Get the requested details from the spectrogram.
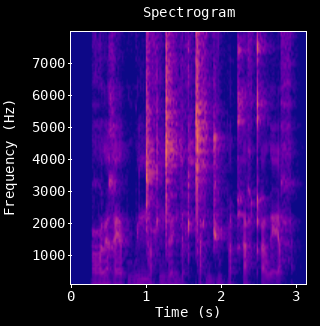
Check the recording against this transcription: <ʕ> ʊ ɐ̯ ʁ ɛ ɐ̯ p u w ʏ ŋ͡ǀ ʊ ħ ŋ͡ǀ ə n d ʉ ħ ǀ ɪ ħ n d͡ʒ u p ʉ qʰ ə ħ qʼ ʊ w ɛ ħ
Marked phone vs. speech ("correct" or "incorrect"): correct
